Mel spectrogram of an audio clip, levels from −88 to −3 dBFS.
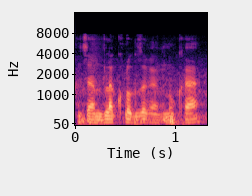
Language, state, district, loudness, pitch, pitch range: Kokborok, Tripura, Dhalai, -20 LUFS, 100 Hz, 95-105 Hz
